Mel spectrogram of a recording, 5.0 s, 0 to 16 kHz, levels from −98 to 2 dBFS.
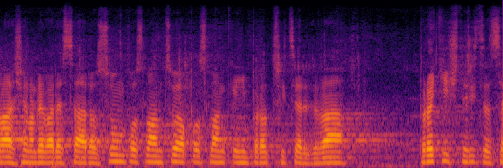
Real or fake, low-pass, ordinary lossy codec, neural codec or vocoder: real; 14.4 kHz; Opus, 64 kbps; none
